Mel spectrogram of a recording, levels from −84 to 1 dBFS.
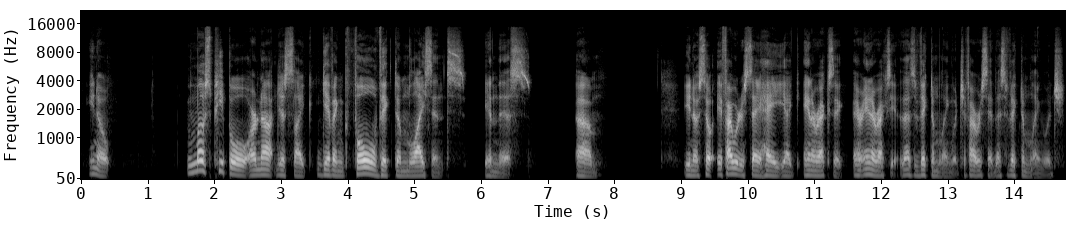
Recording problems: thin; very; fading below 400 Hz

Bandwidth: 14.5 kHz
